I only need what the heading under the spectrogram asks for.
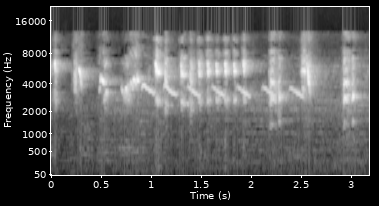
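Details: Long-tailed shrike song for stimulating young or silent shrikes to sing: a few sharp high chips, then a run of downslurred whistles repeated several times, ending in separated bright notes.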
